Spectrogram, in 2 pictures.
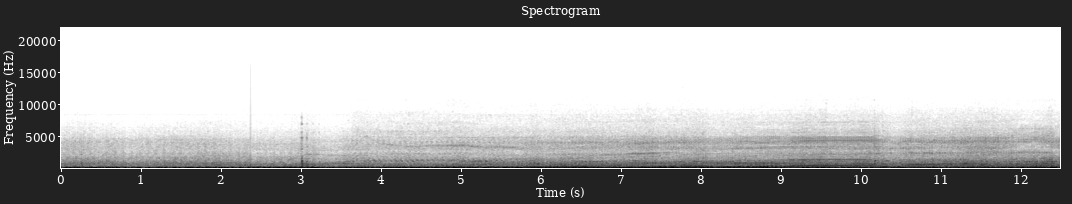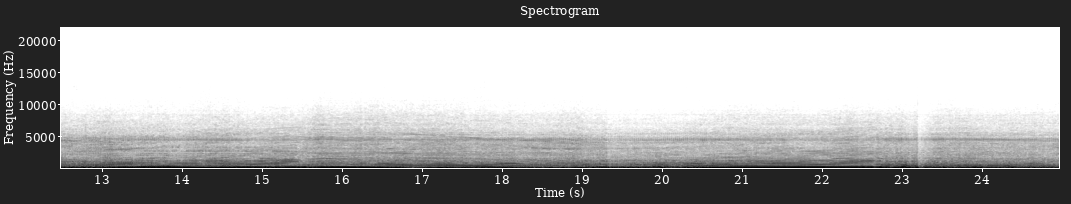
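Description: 2017 Kawasaki Ninja 650's parallel-twin engine on its stock exhaust, pulling away and accelerating through the gears: its pitch climbs and drops back several times as it shifts up, over a steady low wind rumble.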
